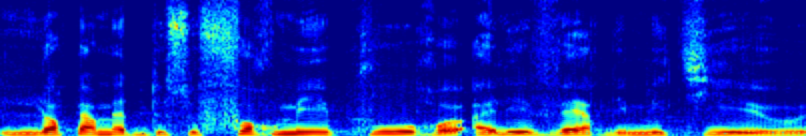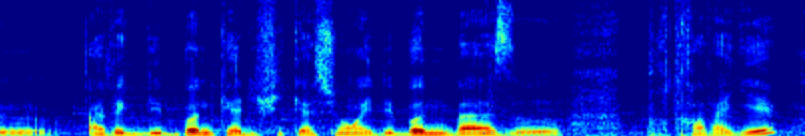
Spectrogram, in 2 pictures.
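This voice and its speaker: Over noticeable background noise, a woman speaks fairly slowly at a fairly low pitch with ordinary pitch variation. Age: 60s. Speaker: business owner and election candidate. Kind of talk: interview. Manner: hesitant, many fillers.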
